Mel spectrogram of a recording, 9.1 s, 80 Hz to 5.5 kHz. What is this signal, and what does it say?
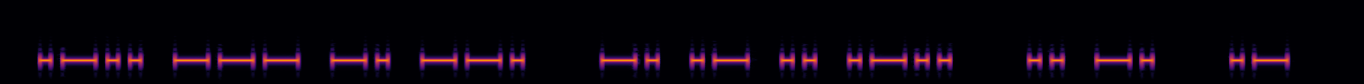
Morse code, heard as a keyed tone, about 16 wpm, 700 Hz. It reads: LONG NAIL IN A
